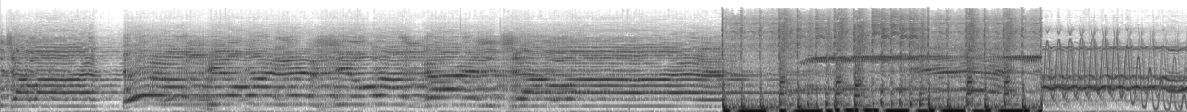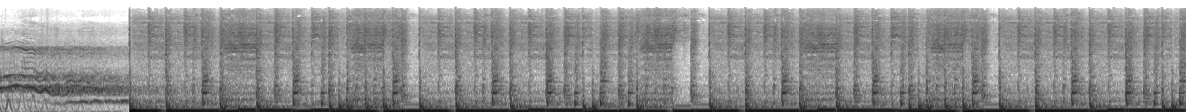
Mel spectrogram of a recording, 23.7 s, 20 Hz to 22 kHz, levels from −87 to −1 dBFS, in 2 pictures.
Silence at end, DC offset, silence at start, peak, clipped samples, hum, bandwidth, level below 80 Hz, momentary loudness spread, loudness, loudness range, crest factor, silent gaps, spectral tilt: 0 s; under 0.1%; 0 s; 0 dBFS; under 0.1%; none; 16.5 kHz; -16 dBFS; 8 LU; -16 LUFS; 7 LU; 14 dB; none; -4 dB/octave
